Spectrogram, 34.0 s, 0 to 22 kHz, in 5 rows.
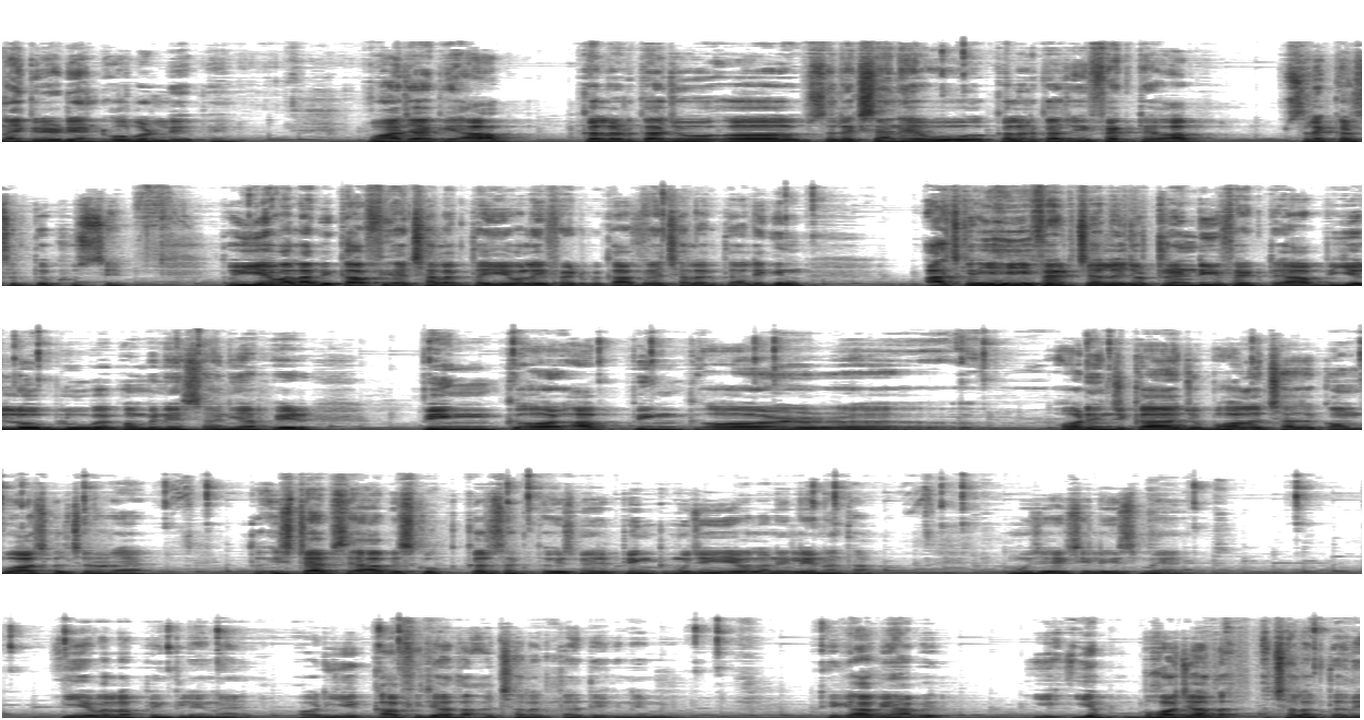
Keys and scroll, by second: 0.7 ctrl+1.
